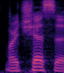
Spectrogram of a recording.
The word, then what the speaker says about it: Marchesa: Marchesa is what the Wizards pronunciation guide says.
